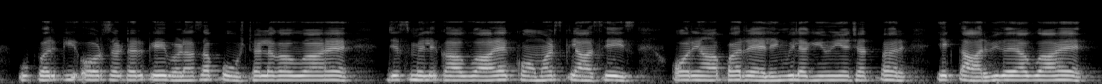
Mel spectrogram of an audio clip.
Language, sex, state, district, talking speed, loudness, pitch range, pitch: Hindi, male, Chhattisgarh, Kabirdham, 180 wpm, -17 LUFS, 195-205 Hz, 200 Hz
